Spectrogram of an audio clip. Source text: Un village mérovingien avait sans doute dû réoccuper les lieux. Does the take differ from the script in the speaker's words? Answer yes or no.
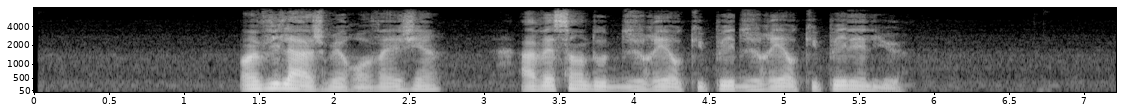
yes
